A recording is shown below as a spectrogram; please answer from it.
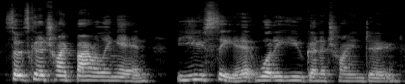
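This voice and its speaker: A woman with a fairly low voice runs a tabletop roleplaying game. She moves between scene narration and casual, encouraging chat with the players. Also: fairly even intonation, a little fast, fairly bright tone.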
